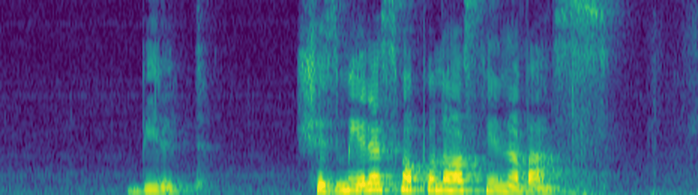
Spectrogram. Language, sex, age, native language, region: Slovenian, female, 50-59, Slovenian, Drava region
